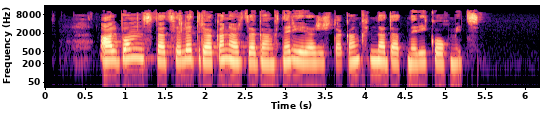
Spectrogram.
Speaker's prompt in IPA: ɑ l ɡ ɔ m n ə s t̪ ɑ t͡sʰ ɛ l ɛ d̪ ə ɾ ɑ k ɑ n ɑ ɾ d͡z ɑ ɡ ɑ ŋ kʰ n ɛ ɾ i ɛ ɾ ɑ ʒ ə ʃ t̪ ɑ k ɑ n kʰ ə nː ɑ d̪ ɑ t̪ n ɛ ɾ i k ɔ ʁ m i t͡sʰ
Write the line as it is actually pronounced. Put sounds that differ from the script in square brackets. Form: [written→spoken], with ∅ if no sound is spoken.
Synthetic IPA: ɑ l [ɡ→b] ɔ m n ə s t̪ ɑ t͡sʰ ɛ l ɛ d̪ ə ɾ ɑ k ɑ n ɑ ɾ d͡z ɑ ɡ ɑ ŋ kʰ n ɛ ɾ [i→j] ɛ ɾ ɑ ʒ ə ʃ t̪ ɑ k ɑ n kʰ ə nː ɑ d̪ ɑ t̪ n ɛ ɾ i k ɔ ʁ m i t͡sʰ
